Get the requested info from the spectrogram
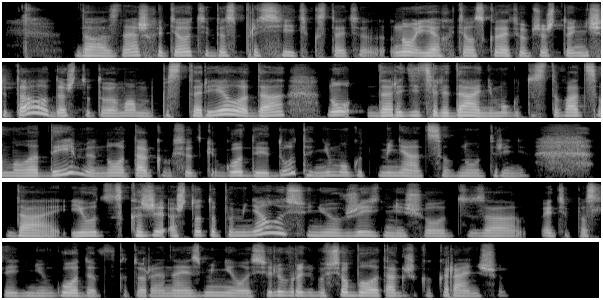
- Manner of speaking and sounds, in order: none
- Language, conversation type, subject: Russian, advice, Как мне развить устойчивость к эмоциональным триггерам и спокойнее воспринимать критику?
